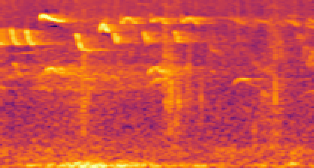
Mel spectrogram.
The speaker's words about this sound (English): And there's just bird life everywhere. There's a lot of blackbirds singing, a lot of tits flitting through the trees. And this great spotted woodpecker ahead.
